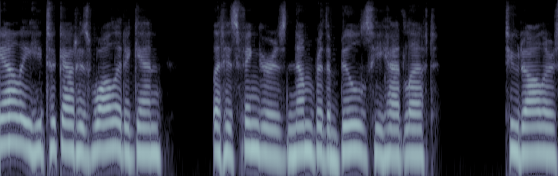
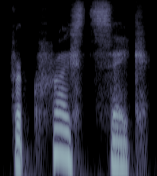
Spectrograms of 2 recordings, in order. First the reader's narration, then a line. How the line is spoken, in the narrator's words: the man said quietly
